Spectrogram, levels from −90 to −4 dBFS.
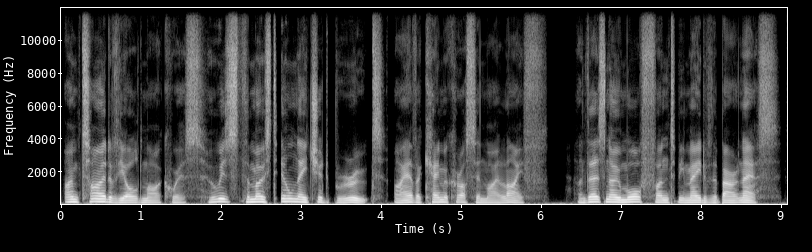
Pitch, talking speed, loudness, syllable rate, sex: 130 Hz, 200 wpm, -16 LUFS, 5.0 syllables/s, male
